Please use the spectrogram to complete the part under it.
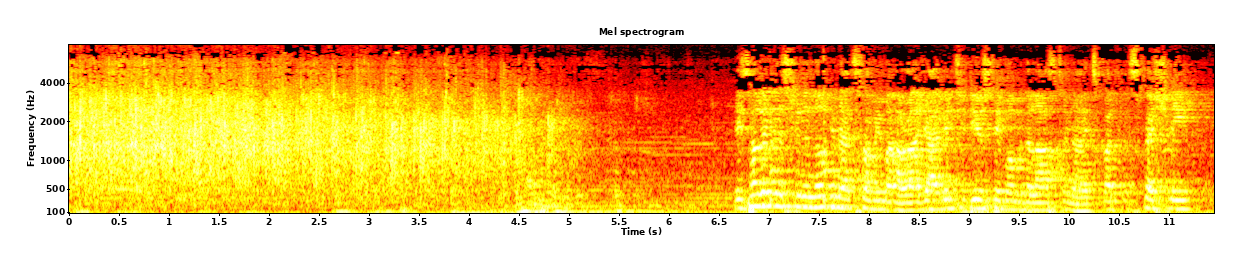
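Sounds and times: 
audience applause: 0:00.0 - 0:05.3
speech: 0:06.7 - 0:11.4.

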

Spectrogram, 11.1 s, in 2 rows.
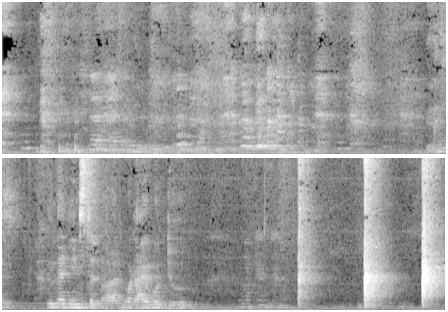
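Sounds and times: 
laughter: 0:00.0 - 0:05.3
speech: 0:06.2 - 0:08.0
hands clapping: 0:09.2 - 0:11.0.

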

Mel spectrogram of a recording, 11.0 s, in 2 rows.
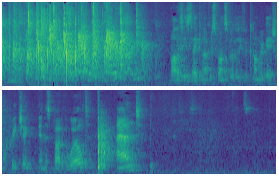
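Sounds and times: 
crowd applause: 0:00.0 - 0:03.0
speech: 0:03.5 - 0:08.6.

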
